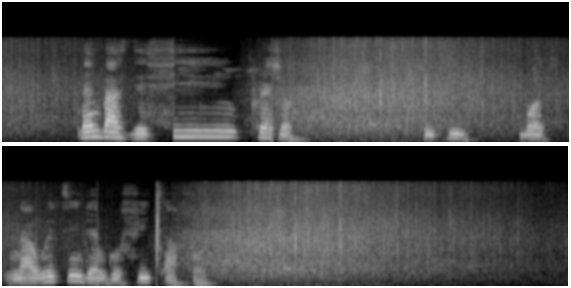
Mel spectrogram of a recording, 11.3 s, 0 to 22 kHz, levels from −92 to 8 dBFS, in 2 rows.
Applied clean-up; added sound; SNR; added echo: none; Applause; 10 dB; none.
